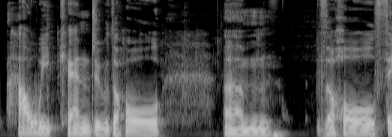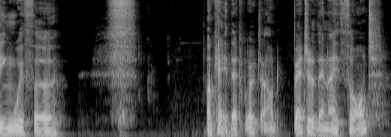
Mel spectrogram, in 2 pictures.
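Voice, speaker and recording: A man hosting a casual game stream, laughing often and restarting his sentences. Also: fairly low pitch. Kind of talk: casual gaming chat.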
